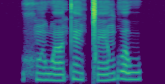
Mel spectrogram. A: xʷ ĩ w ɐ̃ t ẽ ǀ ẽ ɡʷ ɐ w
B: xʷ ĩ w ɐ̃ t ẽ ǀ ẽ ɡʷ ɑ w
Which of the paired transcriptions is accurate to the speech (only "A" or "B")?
A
